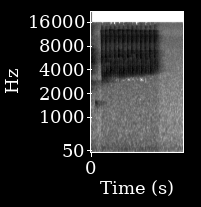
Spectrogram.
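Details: Nightingale song recorded near Dresden: one short soft note, then a fast, high, buzzing trill held steadily for over a second before stopping abruptly into near silence.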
